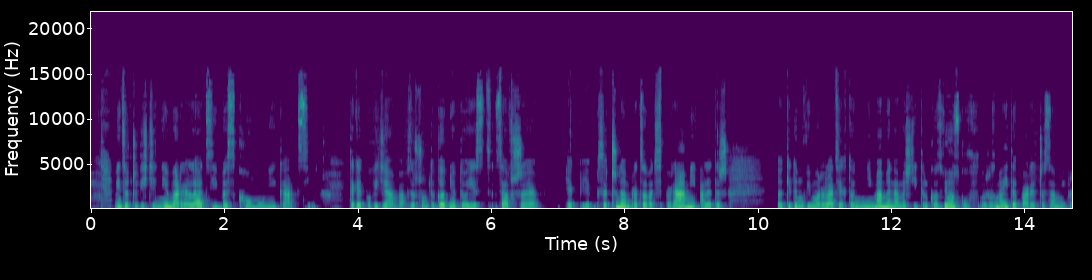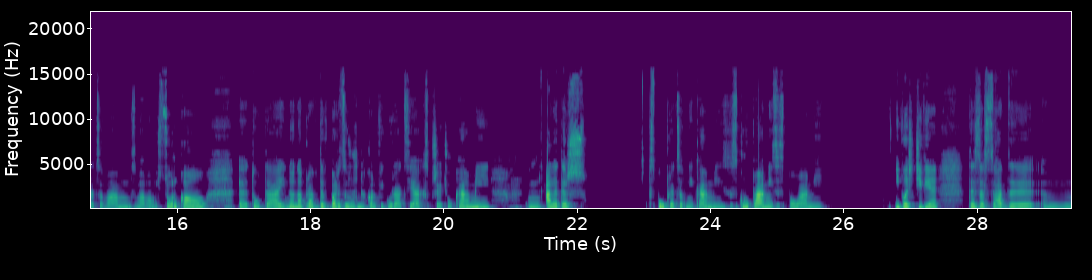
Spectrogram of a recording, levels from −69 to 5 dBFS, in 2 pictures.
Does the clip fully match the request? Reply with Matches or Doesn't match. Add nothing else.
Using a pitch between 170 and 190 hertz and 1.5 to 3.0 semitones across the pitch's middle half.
Doesn't match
